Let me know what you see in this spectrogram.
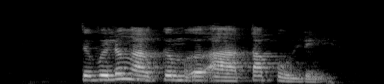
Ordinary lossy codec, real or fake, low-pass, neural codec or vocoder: AAC, 48 kbps; real; 7.2 kHz; none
